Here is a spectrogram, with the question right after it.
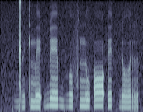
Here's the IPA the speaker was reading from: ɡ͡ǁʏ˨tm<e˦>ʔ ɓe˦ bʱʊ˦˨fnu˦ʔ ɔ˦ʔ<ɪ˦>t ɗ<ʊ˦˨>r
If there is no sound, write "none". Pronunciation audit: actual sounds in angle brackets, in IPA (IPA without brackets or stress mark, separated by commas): e˨, ɪ˦, ʊ˦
